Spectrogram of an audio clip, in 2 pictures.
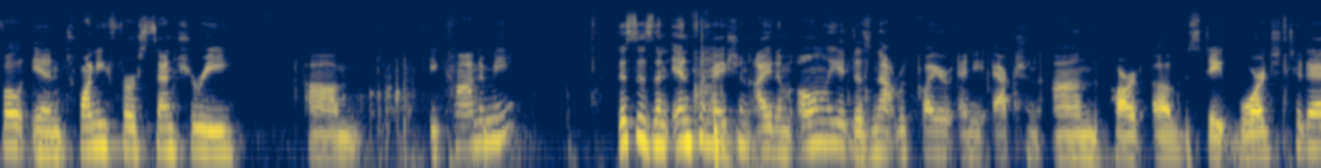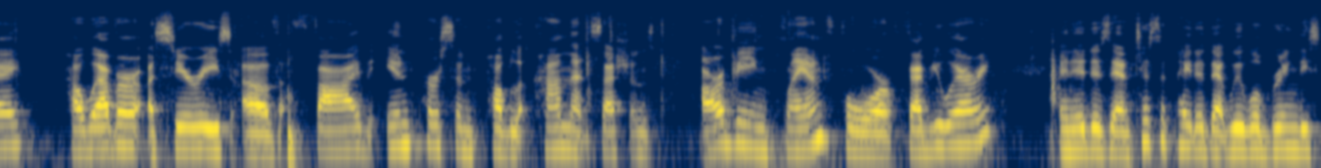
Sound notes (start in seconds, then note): none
